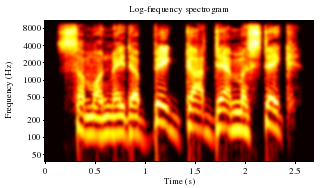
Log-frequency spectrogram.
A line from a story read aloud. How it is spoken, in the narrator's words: Captain Renal barked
